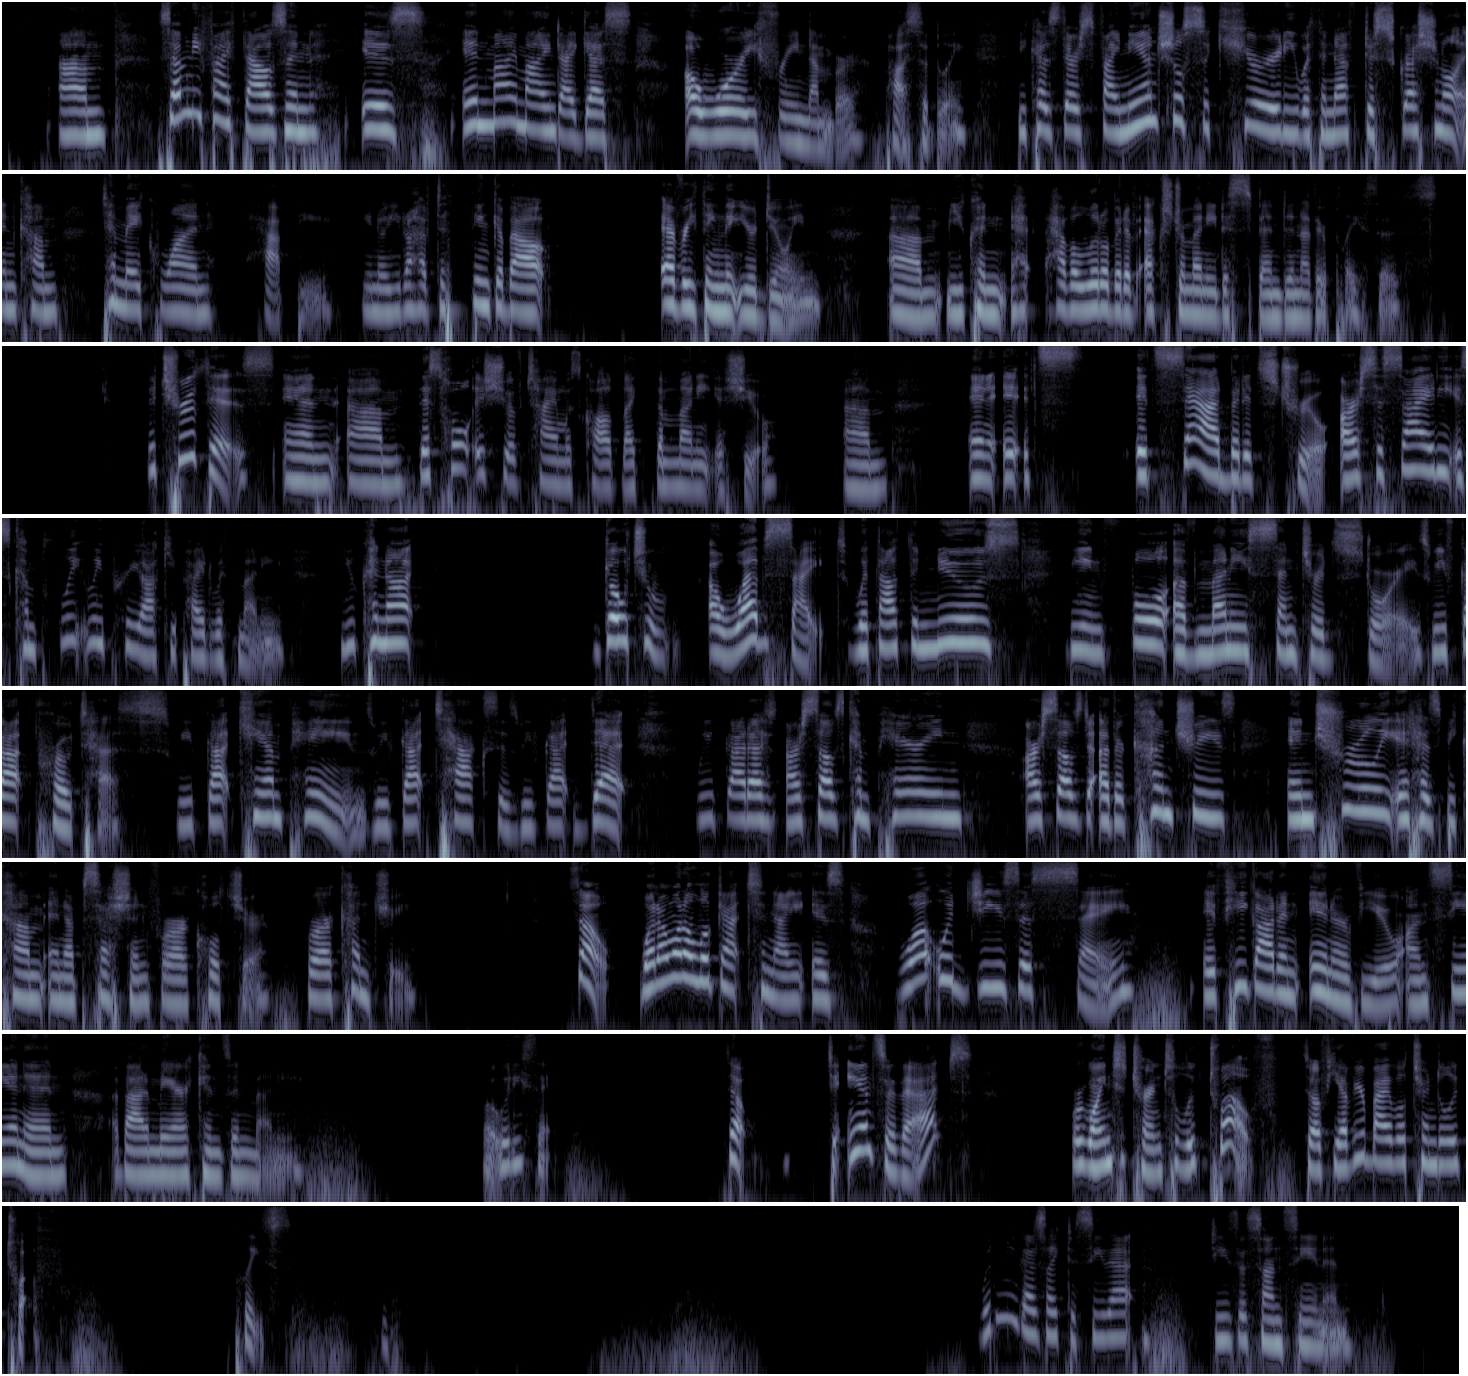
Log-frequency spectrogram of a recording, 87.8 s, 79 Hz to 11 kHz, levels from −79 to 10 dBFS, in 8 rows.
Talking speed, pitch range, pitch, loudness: 130 wpm, 175-250 Hz, 215 Hz, -32 LUFS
